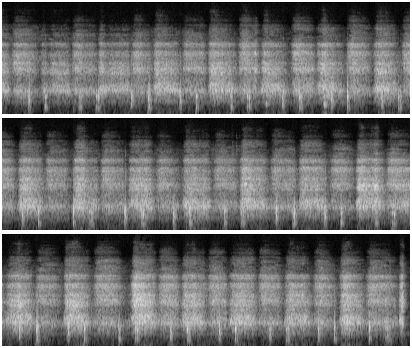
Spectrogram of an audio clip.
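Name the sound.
fast anxious breathing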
